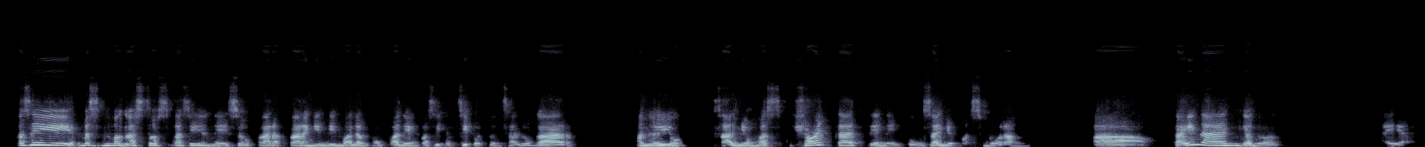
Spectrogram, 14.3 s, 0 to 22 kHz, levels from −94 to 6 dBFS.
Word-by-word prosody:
Kasi, 325 -1 +5
mas 300 -4 -1
magastos 255 -1 0
kasi 245 0 -1
yun 220 - -5
eh, 190 - -5
so, 225 +1 -7
para 225 -2 -1
parang 230 -1 +5
hindi 220 0 -1
mo 200 - -1
alam 215 +1 +1
kung 210 -1 -10
pano 200 0 0
yung 195 - -11
pasikotsikot 200 -1 -5
dun 195 -1 -12
sa 195 0 -11
lugar, 200 -6 +2 0.7
ano, 225 -1 +3
yung 215 -1 +3 0.3
saan 205 +1 +2
yung 210 0 -1
mas 200 -1 -3 0.2
shortcut 250 -3 +2
ganun, 200 -4 -5
kung 210 0 -9
saan 205 -3 +1
yung 195 0 -6
mas 185 - -18
murang, 190 -2 -4 0.8
ah, 175 -2 +2 0.3
kainan 275 -8 +3
ganon. 185 -5 -2 1.1
Ayan. - - -10
215 Hz, 145 wpm, -23 LUFS, 195-245 Hz, 1.1 s, Kasi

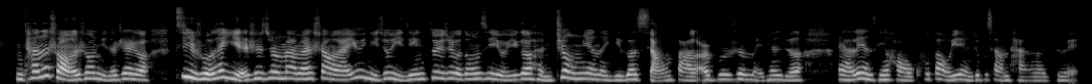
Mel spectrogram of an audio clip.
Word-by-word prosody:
你 240 - 0
弹 305 +5 +2
得 400 +3 +3
爽 380 - +7
的 215 +3 +3
时 275 - -3
候， 275 - 0
你 235 -5 -2
的 210 +1 -3
这 255 +2 +1
个 215 -2 +1 0.2
技 355 -5 +6
术 250 -1 +6
它 310 +5 +4
也 265 -8 +3
是 270 +3 -1
就 290 +3 0
是 285 - +2
慢 275 -2 0
慢 255 +1 +3
上 265 -1 0
来， 220 0 +1
因 305 - -2
为 330 - -2
你 255 -7 -1
就 270 +6 -3
已 225 - -2
经 235 +4 -1
对 295 +1 -2
这 275 - -3
个 250 - +3
东 245 +1 -1
西 260 -1 -4
有 215 -3 0
一 210 +2 -3
个 255 0 +3
很 205 -5 -4
正 295 +5 +1
面 260 -2 -1
的 210 - -3
一 200 0 -5
个 230 +2 +1
想 200 -4 -2
法 185 - -3
了， 180 - -2
而 200 - 0
不 225 +3 -4
是 245 +1 -1
每 210 -6 -8
天 215 +3 -5
觉 195 - -8
得， 200 - 0 0.3
哎 225 - -2
呀， 200 - 0
练 255 -1 +2
琴 220 +1 -2
好 205 -4 -4
枯 240 +6 -12
燥， 250 -2 -2
我 195 - -4
一 215 - -1
点 215 -5 -3
就 215 - -5
不 225 - -17
想 210 -3 -7
弹 180 -1 -11
了， 175 0 -11
对。 185 +1 -12
230 Hz, 375 characters per minute, -24 LUFS, 205-260 Hz, 0.3 s, 爽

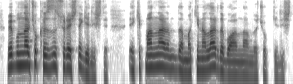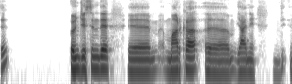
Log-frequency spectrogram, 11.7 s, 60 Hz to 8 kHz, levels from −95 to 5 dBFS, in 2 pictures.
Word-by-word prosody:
ve 170 +2 +3
bunlar 185 0 +4
çok 195 0 -3
hızlı 165 +1 +1
süreçte 155 +1 0
gelişti. 110 -8 -6 0.4
Ekipmanların 160 +1 +1
da 135 -2 +1
makinalar 135 +5 0
da 125 -3 -1
bu 115 -1 +2
anlamda 110 -3 -5
çok 100 -2 -15
gelişti. 105 - -9 1.2
Öncesinde, 145 0 +4 0.3
eee, 125 0 +1
m 130 +2 -10
marka, 130 +2 +2
ımm, 120 0 -2
yani, 125 -1 -2 0.5
di - - -18
135 Hz, 110 wpm, -23 LUFS, 120-155 Hz, 1.2 s, bunlar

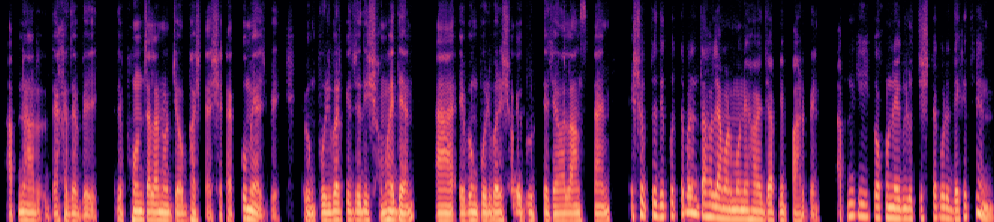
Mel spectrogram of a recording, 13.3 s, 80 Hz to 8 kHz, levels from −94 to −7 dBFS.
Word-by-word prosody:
আপনার 105 -1 +1 0.3
দেখা 100 +1 -2
যাবে 90 -2 -1 0.4
যে - - 0
ফোন 115 - +5
চালানোর 110 -2 +3
যে - - +1
অভ্যাসটা 105 +1 -3
সেটা - - -6
কমে 125 -4 +5
আসবে। 80 - -9 0.4
এবং - - 0
পরিবারকে 110 +2 +2
যদি 110 0 +3
সময় 110 +2 +3
দেন 100 -1 +3 0.4
আ - - +4 0.3
এবং 105 +2 +1
পরিবারের 105 0 +2
সঙ্গে 110 - -1
ঘুরতে 105 -1 -3
যাওয়া, 100 0 +1
লাঞ্চ 100 +1 0
টাইম 100 0 +1 0.4
এসব 170 +3 0
যদি 155 -2 +3
করতে 165 - -4
পারেন 105 -2 +4
তাহলে 150 -2 +3
আমার 130 -1 +3
মনে 120 -1 +4
হয় 115 -1 +2
যে - - -2
আপনি 110 +1 -2
পারবেন। 95 -1 -5 0.3
আপনি 160 - -4
কি 165 - +1 0.2
কখনো 140 0 +2
এগুলো 130 0 +1
চেষ্টা 135 +2 -6
করে 140 -2 +1
দেখেছেন? 150 +10 0
110 Hz, 190 wpm, -23 LUFS, 105-130 Hz, 0.4 s, ফোন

